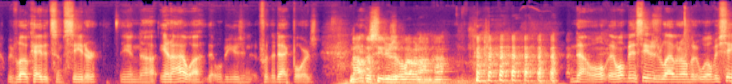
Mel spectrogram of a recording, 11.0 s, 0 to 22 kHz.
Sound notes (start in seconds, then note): 6.7 chuckling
